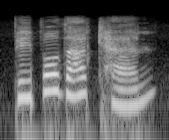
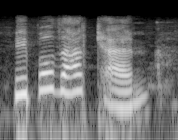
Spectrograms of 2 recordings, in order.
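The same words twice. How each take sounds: First: It is said flatly, with little air or movement. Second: It is said with more air and movement. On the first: The speaker calls it wrong. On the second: The speaker calls it right.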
